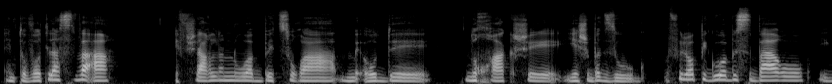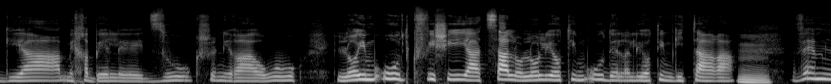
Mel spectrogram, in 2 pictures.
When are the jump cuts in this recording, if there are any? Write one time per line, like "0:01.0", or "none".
0:06.6

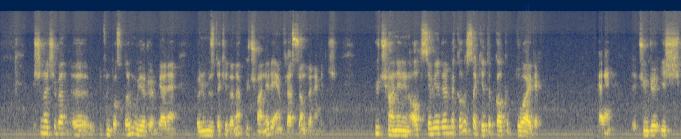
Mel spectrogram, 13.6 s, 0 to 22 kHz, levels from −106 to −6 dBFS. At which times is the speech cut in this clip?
0:11.9

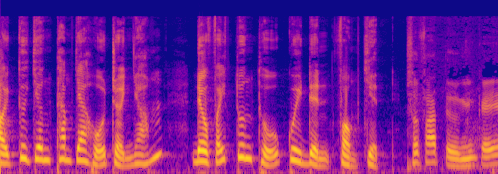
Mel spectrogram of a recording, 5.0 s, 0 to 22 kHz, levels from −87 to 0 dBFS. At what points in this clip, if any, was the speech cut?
0:04.0

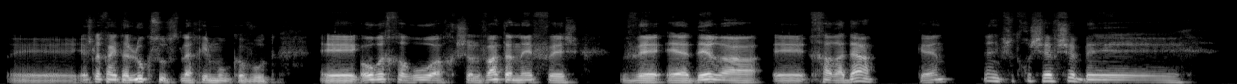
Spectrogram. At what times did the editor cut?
0:03.6
0:09.8

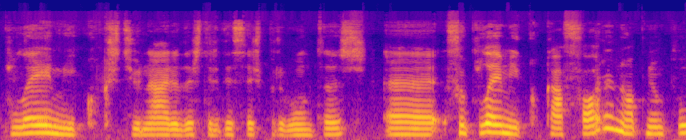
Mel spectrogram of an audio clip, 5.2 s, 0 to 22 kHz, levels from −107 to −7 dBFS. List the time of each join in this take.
0:02.8

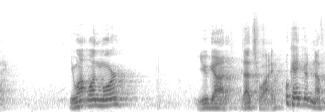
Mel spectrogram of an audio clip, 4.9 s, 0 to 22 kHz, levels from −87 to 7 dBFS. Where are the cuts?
0:03.6

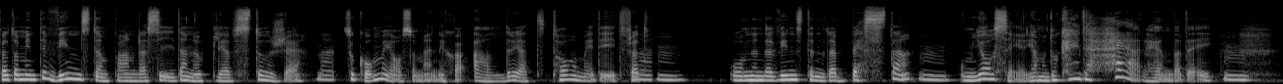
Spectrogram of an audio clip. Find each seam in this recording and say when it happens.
0:06.5

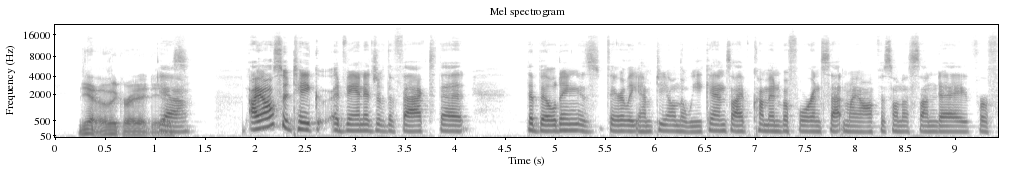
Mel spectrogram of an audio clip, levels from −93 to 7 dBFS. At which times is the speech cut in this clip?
0:01.9

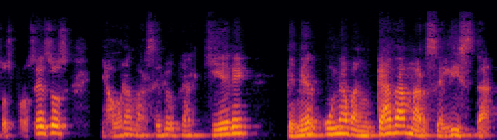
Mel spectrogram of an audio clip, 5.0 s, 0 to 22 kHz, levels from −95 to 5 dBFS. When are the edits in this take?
0:00.9

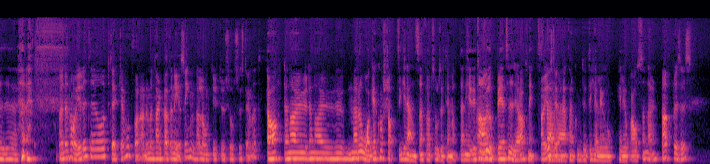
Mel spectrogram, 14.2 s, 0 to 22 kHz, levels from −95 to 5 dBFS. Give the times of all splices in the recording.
none

